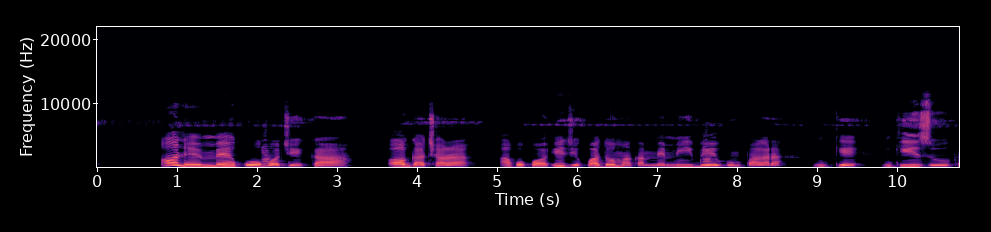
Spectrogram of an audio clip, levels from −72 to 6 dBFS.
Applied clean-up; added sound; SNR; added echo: classical method log-MMSE.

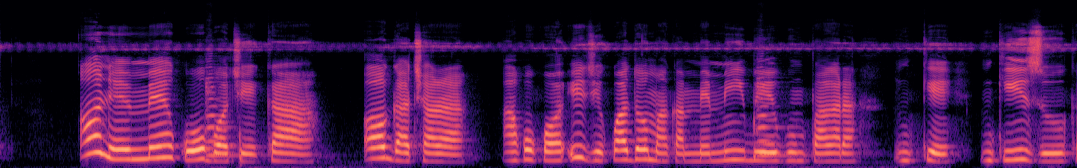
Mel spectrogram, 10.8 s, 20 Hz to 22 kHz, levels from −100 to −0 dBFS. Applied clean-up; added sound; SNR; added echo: none; Bowed string instrument; 19 dB; none.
